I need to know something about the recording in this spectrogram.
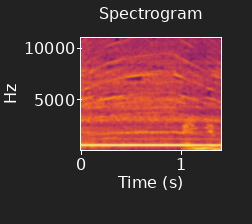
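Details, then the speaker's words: Lionel pre-war 48W whistling station on 12 V: steady mid-pitch whistle with a faint buzzing rattle underneath competing with it; rattle from dirty motor brushes and commutator. "right now you got a little bit of rattle in there that's no big deal"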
